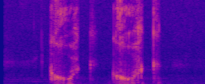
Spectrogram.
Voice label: Grenouille - Espagnol

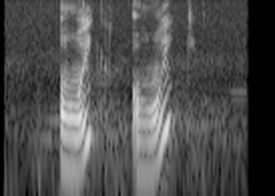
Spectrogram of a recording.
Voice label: Cochon - Espagnol

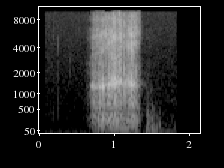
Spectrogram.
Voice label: Cochon - Arabe

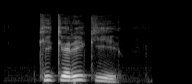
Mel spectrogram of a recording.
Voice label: Coq - Allemand

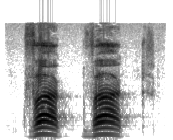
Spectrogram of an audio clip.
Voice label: Grenouille - Allemand

